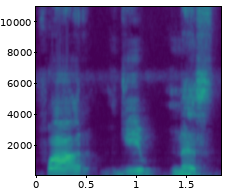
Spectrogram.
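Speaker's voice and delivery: slow "forgiveness" in three beats, फॉर, गिव, नेस; syllable by syllable. Shown as a demonstration. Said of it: "three syllable". ("Forgiveness" तीन हिस्सों में, धीरे से)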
